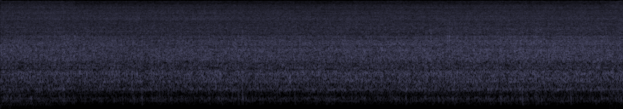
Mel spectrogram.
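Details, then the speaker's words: Two-year-old electric water heater (boiler) while heating, not while water flows: steady kettle-like hiss and rumble; limescale buildup suspected, to be drained, disassembled and cleaned. "От такий звук на цьому нагрівачі. Наче такий чайник трохи інший, але дуже схожий. Скоріш за все, там є вже накип."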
